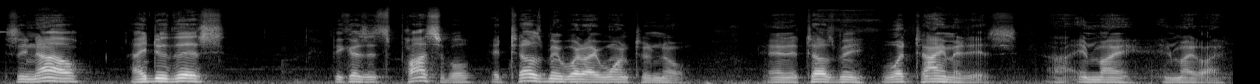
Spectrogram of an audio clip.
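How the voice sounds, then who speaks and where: An older man whose first language is Greek, a sculptor musing slowly and thoughtfully about his work. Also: lowish voice, gravelly. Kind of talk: interview reflection.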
